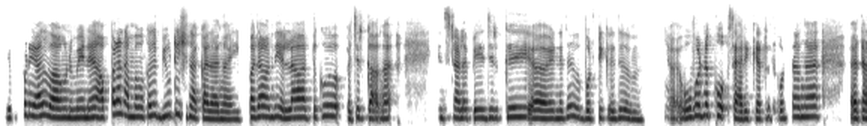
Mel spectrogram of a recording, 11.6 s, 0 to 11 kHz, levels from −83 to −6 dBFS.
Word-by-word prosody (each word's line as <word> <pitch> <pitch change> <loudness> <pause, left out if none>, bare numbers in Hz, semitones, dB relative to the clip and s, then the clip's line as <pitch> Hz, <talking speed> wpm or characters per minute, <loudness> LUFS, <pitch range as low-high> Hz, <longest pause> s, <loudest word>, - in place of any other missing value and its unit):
எப்டியாவது 280 +4 +1
வாங்கணுமேன்னு 235 0 +3
அப்பலாம் 320 +7 +1
நமக்கு 255 0 0
வந்து 280 -4 -2
பியூட்டிஷியன் 285 -4 -1
அக்கா 215 -1 +2
தாங்க! 195 0 +2 0.2
இப்பதான் 250 +7 +1
வந்து 250 - -1
எல்லாத்துக்கும் 240 +4 +1 0.2
வச்சிருக்காங்க. 215 -1 -1 0.8
Instaல 225 0 -1
பேஜ் 225 -1 -1
இருக்கு. 245 +3 -2 0.3
அ - - +5 0.2
என்னது 215 +5 -2 0.2
பொட்டிக் 215 +2 -3
இதும், 210 -2 -1 0.5
அ - - -4 0.2
ஒவ்வொன்னுக்கும் 285 +1 +1
சாரி 200 -1 +3
கட்டுறதுக்கு 210 +1 -2
ஒருத்தவுங்க. 255 +4 0 0.7
தல 215 - +6
235 Hz, 130 wpm, -22 LUFS, 220-260 Hz, 0.8 s, தல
